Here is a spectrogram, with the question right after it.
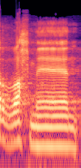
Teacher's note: وقع حرف الراء بعد اللام الساكنة، فحكمها الإدغام وجوبا، وهي لام شمسية لوقوع الراء بعد اللام الساكنة، والراء من الحروف المجموعة في أوائل هذا البيت.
